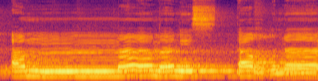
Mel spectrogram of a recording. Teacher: میم مشدد ہے، غنہ ہوگا ، اس طریقے سے، اما من استغنی، غین کی آواز موٹی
